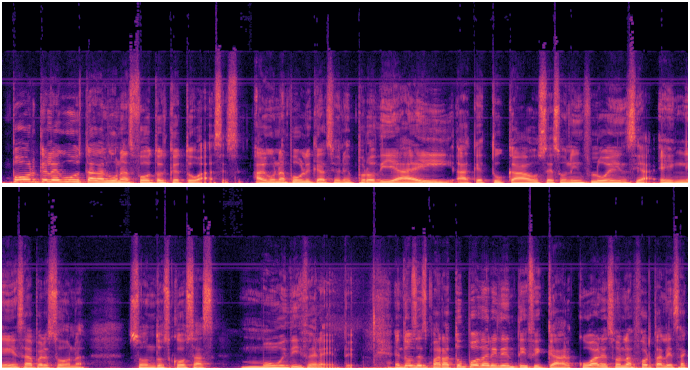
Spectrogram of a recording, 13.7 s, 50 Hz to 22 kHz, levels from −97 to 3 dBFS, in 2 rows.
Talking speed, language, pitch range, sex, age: 155 wpm, Spanish, 115-155 Hz, male, 20-39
